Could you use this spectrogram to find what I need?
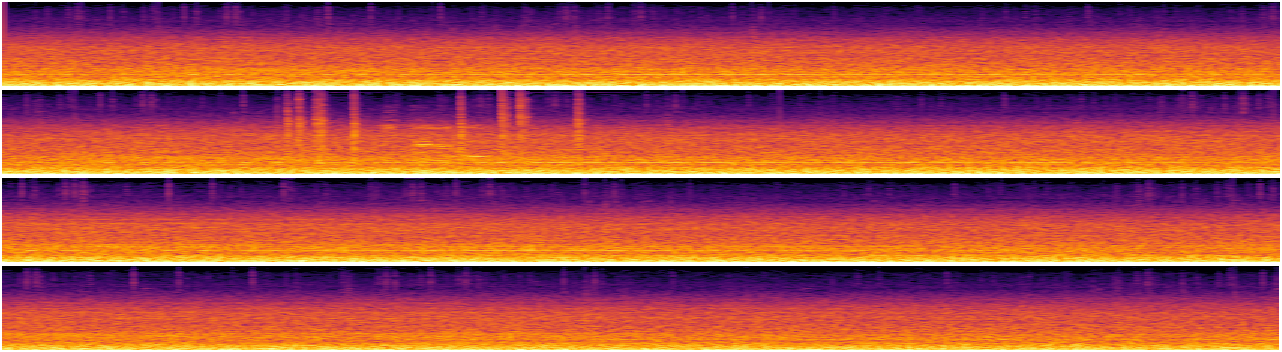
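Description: A train rumbles steadily through a tunnel.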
